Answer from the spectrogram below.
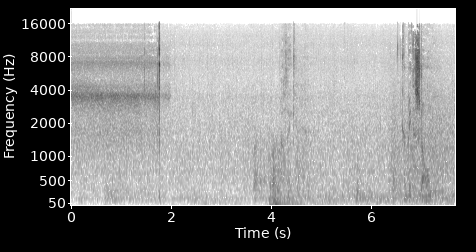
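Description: thunderstorm with heavy rain

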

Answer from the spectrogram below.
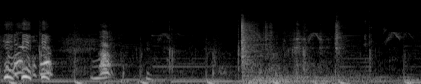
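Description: small dogs barking

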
